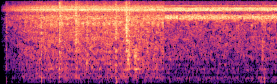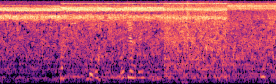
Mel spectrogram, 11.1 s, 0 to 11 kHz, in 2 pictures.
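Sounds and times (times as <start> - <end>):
insects buzzing high-pitched: 0.0 - 11.0.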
